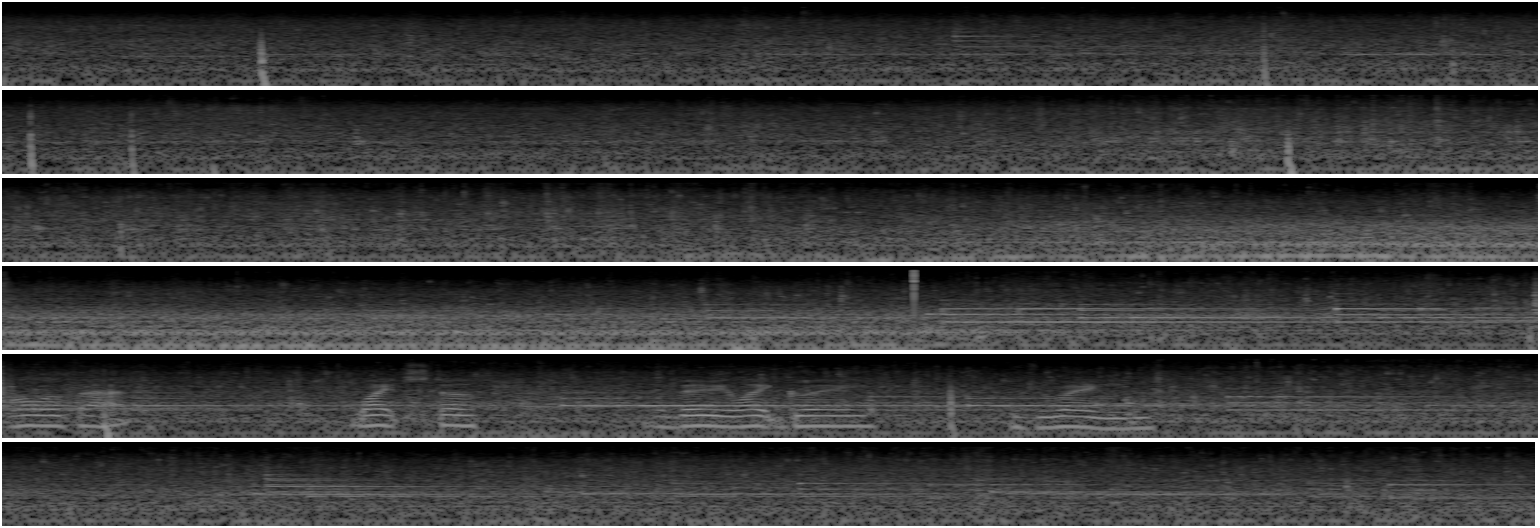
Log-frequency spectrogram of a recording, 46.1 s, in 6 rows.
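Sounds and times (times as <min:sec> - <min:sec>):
steady rain: 0:00.0 - 0:46.0
drips tapping: 0:13.5 - 0:46.0.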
